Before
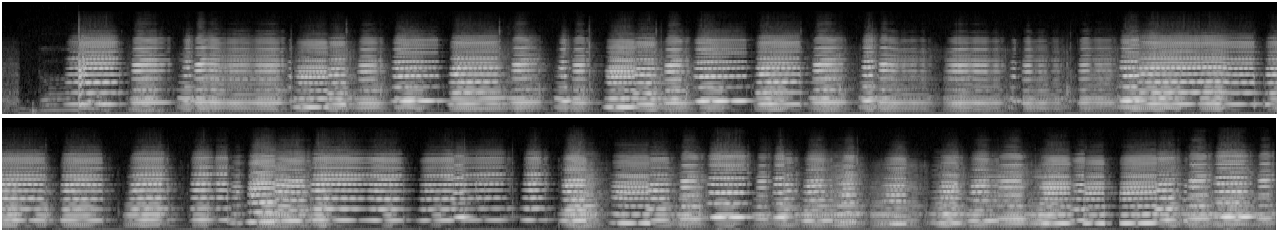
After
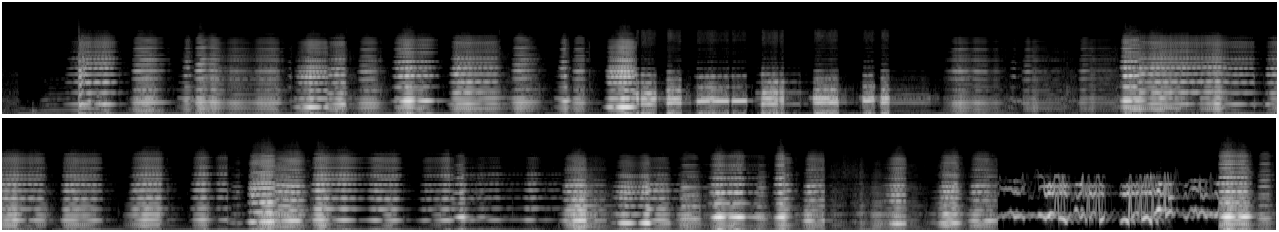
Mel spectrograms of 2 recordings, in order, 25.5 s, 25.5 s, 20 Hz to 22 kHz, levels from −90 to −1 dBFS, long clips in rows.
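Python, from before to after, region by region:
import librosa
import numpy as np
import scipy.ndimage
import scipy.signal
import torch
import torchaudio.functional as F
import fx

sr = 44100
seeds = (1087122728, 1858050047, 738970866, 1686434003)

y = fx.chain(x, sr, fx.cvsd(bps=32000),
    fx.curve_eq(hz=(140.0, 220.0, 360.0, 580.0, 1500.0, 2100.0, 3000.0, 4500.0, 7500.0, 12000.0), db=(0, -14, -2, 12, -8, -25, -24, -20, 10, -13)),
    fx.level_steps(step_db=11), at=(6.35, 9.38))
y = fx.chain(y, sr, fx.highpass(hz=100.0, slope=12),
    fx.dynamic_eq(hz=390.0, q=1.6, threshold_db=-37.0, ratio=4.0, max_db=-6),
    fx.transient(attack_db=3, sustain_db=8), at=(10.18, 12.13))
y = fx.chain(y, sr, fx.lowpass(hz=1700.0, slope=6),
    fx.echo_single(ms=206, db=-10.0), at=(17.23, 20.46))
y = fx.chain(y, sr, fx.self_delay(depth_ms=0.47),
    fx.over_compress(threshold_db=-35.0, ratio=-1.0),
    fx.room_flutter(wall_m=9.3, rt60_s=0.23), at=(20.98, 21.55))
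y = fx.chain(y, sr, fx.sine_speech(),
    fx.highpass(hz=250.0, slope=12),
    fx.echo_filtered(ms=61, feedback_pct=30, hz=2100.0, wet_db=-12.0), at=(22.71, 24.93))
y = fx.riaa(y, sr, side='playback')
y = fx.notch(y, sr, hz=2200.0, q=5.9)
y = fx.upward_expand(y, sr, threshold_db=-30.0, expansion=2.5)
y = y * librosa.db_to_amplitude(2.0)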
